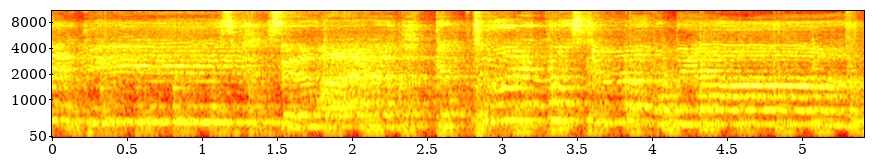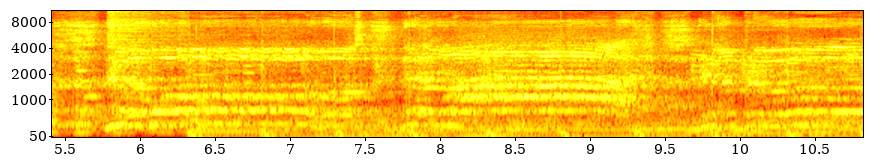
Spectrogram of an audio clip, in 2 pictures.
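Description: Live pop song: a male lead vocal over keyboards and a steady beat. About six seconds in, a deep bass comes in under it.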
